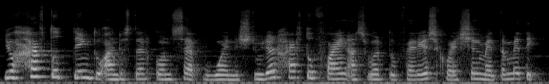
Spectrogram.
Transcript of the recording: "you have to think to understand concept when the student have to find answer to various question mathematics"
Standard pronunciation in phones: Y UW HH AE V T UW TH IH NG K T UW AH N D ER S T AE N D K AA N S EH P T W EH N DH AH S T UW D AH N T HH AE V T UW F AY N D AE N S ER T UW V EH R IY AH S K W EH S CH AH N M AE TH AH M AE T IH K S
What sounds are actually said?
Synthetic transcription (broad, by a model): Y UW HH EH F T UW T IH NG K T UW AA N D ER S T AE N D K AA N S EH P T W EH N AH S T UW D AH N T HH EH F T UW F AY N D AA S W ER T UW F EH R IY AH S K W EH S CH AH N M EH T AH M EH T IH K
